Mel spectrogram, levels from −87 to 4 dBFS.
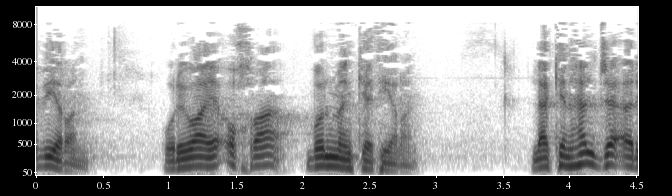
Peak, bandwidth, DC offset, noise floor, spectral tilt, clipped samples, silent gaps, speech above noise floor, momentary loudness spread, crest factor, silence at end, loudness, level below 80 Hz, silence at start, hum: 0 dBFS; 8.6 kHz; under 0.1%; -58 dBFS; -7 dB/octave; under 0.1%; none; 43 dB; 13 LU; 16 dB; 0 s; -17 LUFS; -52 dBFS; 0 s; none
